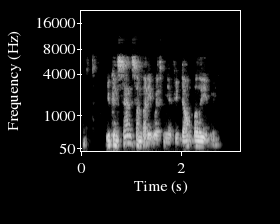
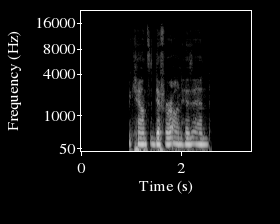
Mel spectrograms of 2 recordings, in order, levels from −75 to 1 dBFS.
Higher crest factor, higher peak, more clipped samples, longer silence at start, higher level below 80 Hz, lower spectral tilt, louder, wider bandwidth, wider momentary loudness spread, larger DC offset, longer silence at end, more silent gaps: about the same, 16 dB vs 20 dB; first, 0 dBFS vs -6 dBFS; neither; second, 0.05 s vs 0.95 s; second, -56 dBFS vs -40 dBFS; second, -3.5 dB/octave vs -7.5 dB/octave; first, -15 LUFS vs -24 LUFS; second, 11 kHz vs 14.5 kHz; about the same, 15 LU vs 17 LU; neither; second, 0.45 s vs 0.85 s; neither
